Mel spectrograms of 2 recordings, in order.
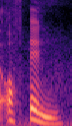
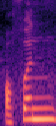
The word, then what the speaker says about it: often: ऑफ्टन, ऑफ्टन wrong है। यहाँ पर टी जो है, यू कैन see students will नोट down the different word, आप लिखेंगे, लेकिन यहाँ पे जो टी है ये साइलेंट रहता है, इसको नहीं पढ़ते, इसको सिर्फ OFEN ऑफन पढ़ते हैं, राइट।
